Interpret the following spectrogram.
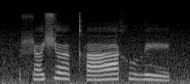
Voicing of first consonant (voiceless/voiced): voiceless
